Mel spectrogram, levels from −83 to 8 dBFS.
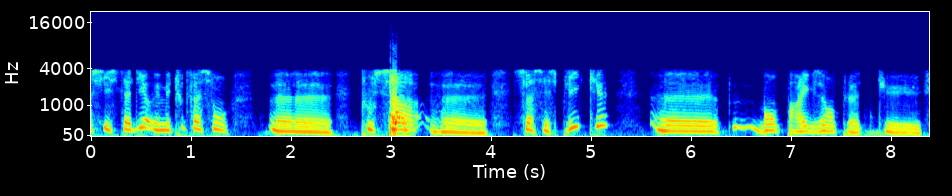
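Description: GSM full-rate codec coding runs throughout: the vocal tract is modelled and driven by sparse regular pulses, nothing passes above 4 kHz, and the speech sounds plainly buzzy and gravelly, which fits 13 kbps full-rate coding.

GSM bit errors strike from 3.00 to 3.23 s, where corrupted filter, pitch and gain values distort the spectrum and level, breaking the speech into squawks and gargling across roughly eight frames.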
